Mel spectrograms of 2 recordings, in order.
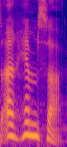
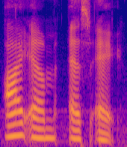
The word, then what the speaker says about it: ahimsa: And our word is ahimsa. It's spelled Ahimsa.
